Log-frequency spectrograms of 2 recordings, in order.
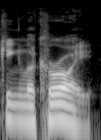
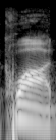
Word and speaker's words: LaCroix: all the time it's not lacroix white soccer moms and kroger it's the quad just because you don't want you're not french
